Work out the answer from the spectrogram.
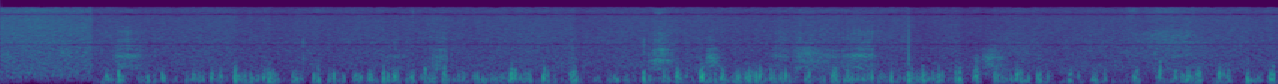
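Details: Wild Adélie penguins on the sea ice edge of McMurdo Sound near Ross Island, Antarctica, give harsh, rapid, pulsing calls in a steady throaty stream, wind rumbling in the background.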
